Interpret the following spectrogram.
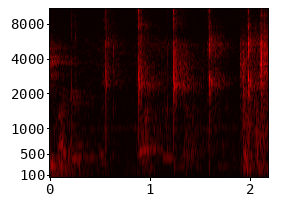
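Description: Near silence in a small room, with about five faint, sharp clicks coming roughly three a second.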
